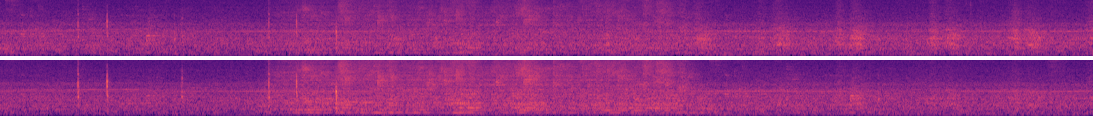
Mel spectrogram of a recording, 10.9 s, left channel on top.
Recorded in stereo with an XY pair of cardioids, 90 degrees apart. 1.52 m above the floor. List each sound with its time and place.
Only background noise.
